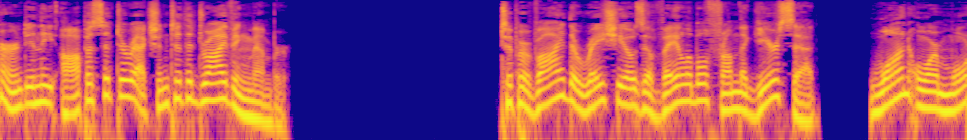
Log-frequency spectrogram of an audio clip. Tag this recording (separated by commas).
Speech, Speech synthesizer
